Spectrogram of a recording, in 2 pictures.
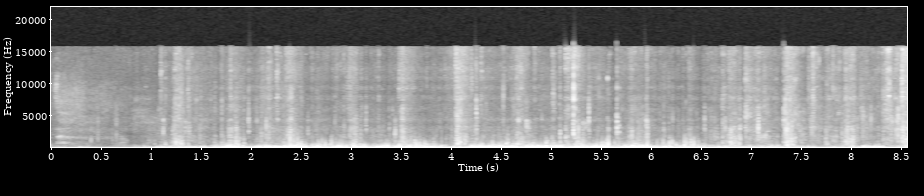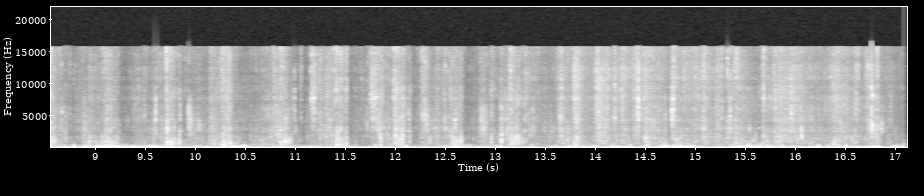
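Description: Boots crunch steadily through snow.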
